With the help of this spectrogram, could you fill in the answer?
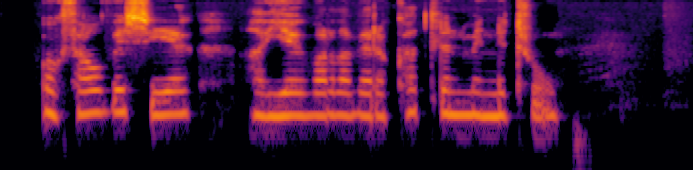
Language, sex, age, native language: Icelandic, female, 18-19, Icelandic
